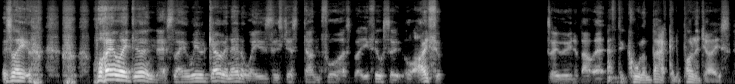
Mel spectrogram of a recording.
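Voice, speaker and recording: British man, young adult, rambling casual stream chat, fairly low voice. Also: animated, moderate pace, a little mellow, poor audio. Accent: British English. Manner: rambling, chatty, laughs often. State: chest infection. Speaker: host.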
